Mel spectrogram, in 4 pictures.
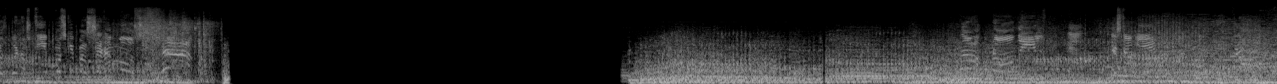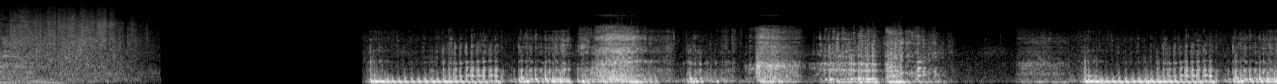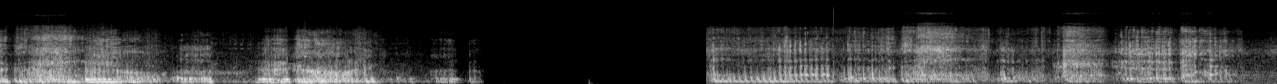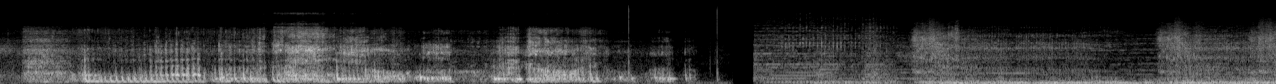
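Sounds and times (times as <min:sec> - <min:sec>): deep rasping dragon roars: 0:06.2 - 0:13.0, 0:16.4 - 0:22.3, 0:22.9 - 0:30.4, 0:32.6 - 0:45.2, 0:45.9 - 0:51.0.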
